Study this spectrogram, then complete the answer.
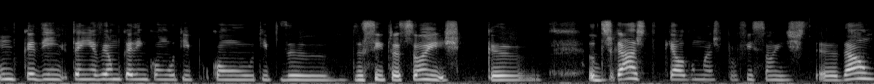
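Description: A woman talks at a fairly slow pace with monotone, flat intonation. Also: fairly high pitch for a woman. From Portugal, Anadia (Aveiro district). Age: 40s. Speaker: radio presenter and blogger. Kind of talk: radio interview. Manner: halting, with many fillers.

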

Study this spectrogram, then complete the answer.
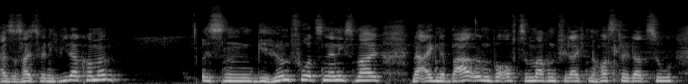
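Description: The speech runs at a very fast pace in a dark, mellow tone. Intonation stays fairly even, and loudness is very even. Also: man, fairly high pitch for a man. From northern Germany, Lower Saxony. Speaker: podcast guest. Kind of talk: casual chat.

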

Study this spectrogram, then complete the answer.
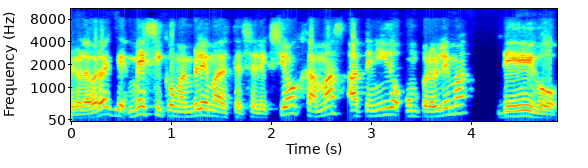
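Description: Talking at a fairly quick pace in a Rioplatense accent, a man uses a high pitch with very wide swings. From Argentina. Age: 60s. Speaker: football fan commentator. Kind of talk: casual chat.

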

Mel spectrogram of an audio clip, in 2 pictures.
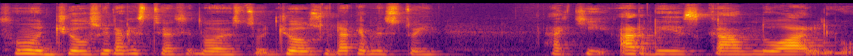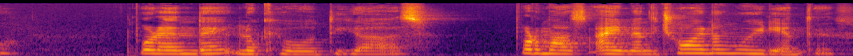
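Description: A woman speaks at a fairly quick pace in a fairly high, somewhat breathy voice with fairly even intonation. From Cali, Colombia. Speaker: book content creator. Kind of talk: casual interview chat.

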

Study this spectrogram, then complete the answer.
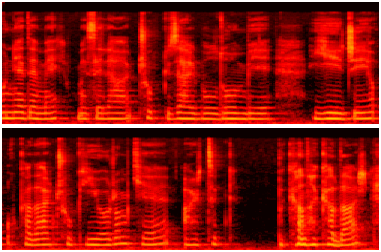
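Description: Very slow, somewhat breathy speech from a woman at medium pitch, dark and mellow in tone, with monotone, flat intonation. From Germany, Turkish family from Afyon. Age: 20s. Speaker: podcast host and astrologer. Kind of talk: solo podcast monologue.

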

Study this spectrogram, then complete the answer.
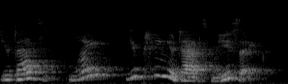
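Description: A woman speaks in a South African accent. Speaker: podcast guest sharing personal story. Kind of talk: personal testimony in interview. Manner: hesitant, many ums.

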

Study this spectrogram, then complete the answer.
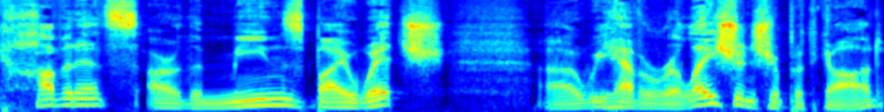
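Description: A man with a southern Ontario accent at a moderate pace, on a very clean recording with a silent background and a dry, close sound with no echo. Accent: Canadian (southern Ontario). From Canada, near Toronto. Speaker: theology professor. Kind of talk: interview.

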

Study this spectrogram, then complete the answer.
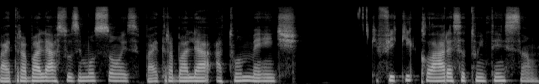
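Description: A woman at a fairly low pitch and moderate pace, monotone and flat, in a dry, close, echo-free sound with a very clean recording and silent background. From Brazil. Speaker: podcast host, self-development coach. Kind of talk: solo motivational talk.

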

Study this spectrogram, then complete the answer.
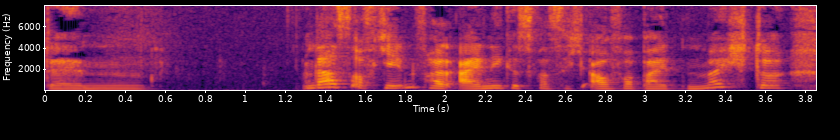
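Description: Female speech on a very clean recording, the background silent. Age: 20s. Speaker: podcast host and coach. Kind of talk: personal monologue podcast. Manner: animated.

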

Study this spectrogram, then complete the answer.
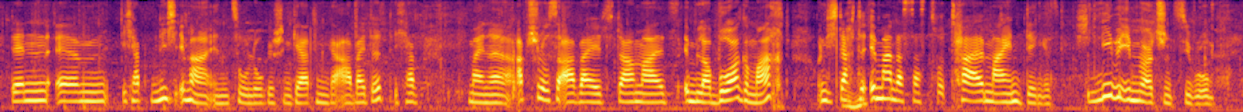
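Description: A medium-pitched woman at a moderate pace, with ordinary pitch variation and noticeable background noise. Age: 30s. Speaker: zoo press and communications staff. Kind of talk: casual chat. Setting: outdoors, walking through a zoo.

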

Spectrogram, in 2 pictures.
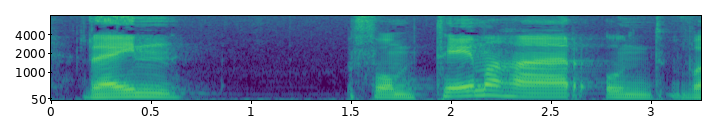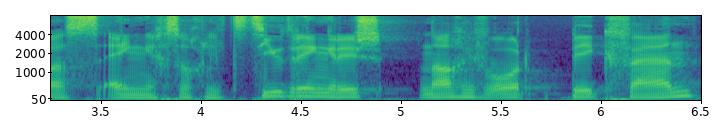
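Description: A man's medium-pitched voice, dark and mellow in tone, at a very slow pace with ordinary pitch variation. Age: 20s. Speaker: podcaster. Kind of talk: casual chat.

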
